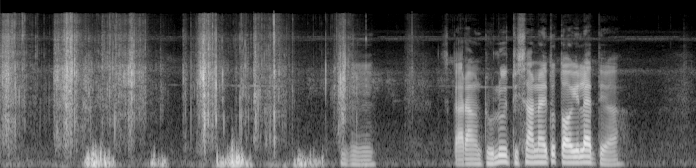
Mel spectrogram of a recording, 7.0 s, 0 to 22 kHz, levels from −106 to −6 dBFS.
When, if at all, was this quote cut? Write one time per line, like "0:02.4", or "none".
0:02.7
